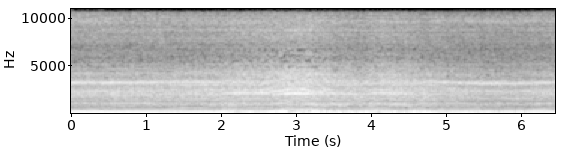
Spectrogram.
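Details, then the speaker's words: Wk RT 125 single-cylinder motorcycle after long running on choke: busy fast high idle with slight wobble, said to be spitting out the last fuel from the choke; cause of high idle suspected, not confirmed. "oh right I see what's that noise we had to choke on so long it would have just been spitting out the last bit of fuel"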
